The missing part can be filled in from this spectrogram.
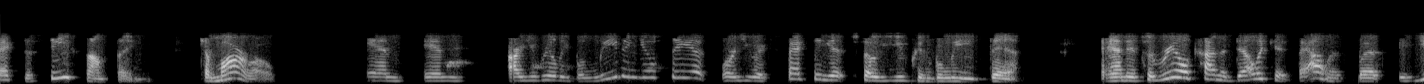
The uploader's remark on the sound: HEALING TEACHING CONFERENCE CALL - Audio.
